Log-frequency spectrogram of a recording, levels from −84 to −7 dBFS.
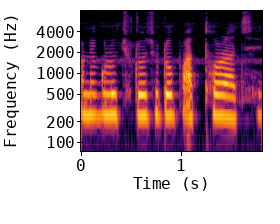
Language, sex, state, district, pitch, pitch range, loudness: Bengali, female, Assam, Hailakandi, 245 Hz, 245-250 Hz, -19 LUFS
